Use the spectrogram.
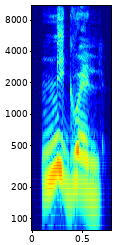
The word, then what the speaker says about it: Miguel: Mais c'est Miguel. Mais il dit c'est Miguel. Normalement, les Espagnols prononcent Miguel.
